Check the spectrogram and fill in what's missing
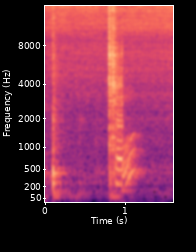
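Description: Spices and tomato frying in a pan for drumstick dal, heard as two short bursts of stirring and sizzling with clinks of a utensil against the pan, separated by a quiet pause.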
